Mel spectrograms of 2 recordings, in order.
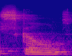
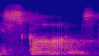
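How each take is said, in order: First: The word is said the American way. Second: The word is said the British way. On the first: "I'm in the United States. We say scones" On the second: "when you're in Britain, they say scones"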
